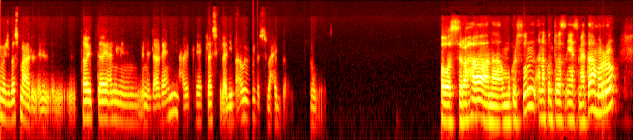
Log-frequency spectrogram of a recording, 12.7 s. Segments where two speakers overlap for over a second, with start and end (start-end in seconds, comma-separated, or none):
none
